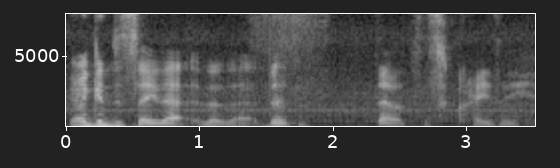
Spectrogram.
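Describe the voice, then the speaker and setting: A woman speaks softly. Noticeable background noise runs behind her. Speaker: cosplayer and fursuit maker. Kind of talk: casual vlog chat. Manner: quiet, soft-spoken; hesitant, many fillers.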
